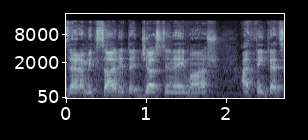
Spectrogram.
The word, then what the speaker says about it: Amash: You know, the other thing I wanted to touch on nationally is that I'm excited that Justin Amash, I think that's how you say it.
